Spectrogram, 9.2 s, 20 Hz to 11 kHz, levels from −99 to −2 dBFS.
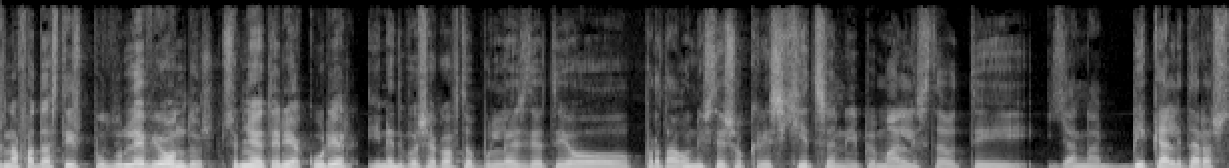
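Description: No technical faults can be heard anywhere in the speech recording.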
